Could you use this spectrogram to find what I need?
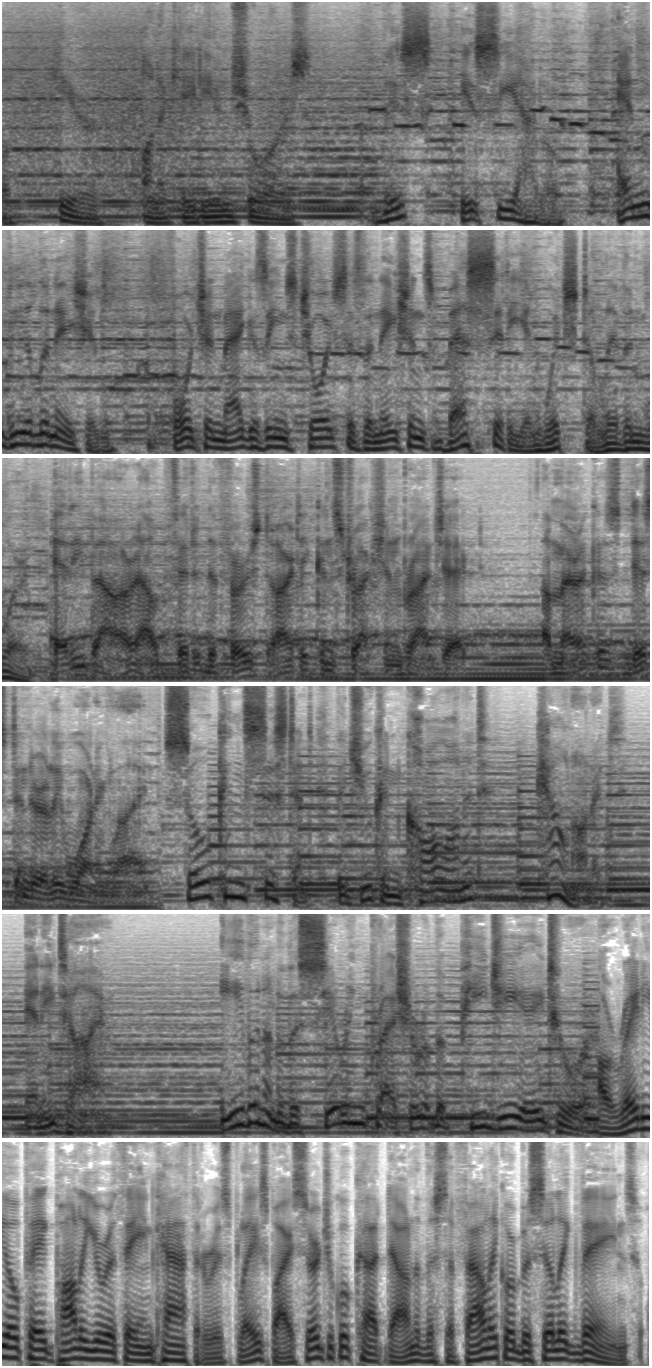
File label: Narr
